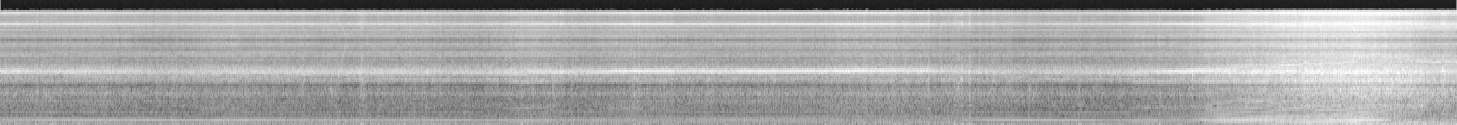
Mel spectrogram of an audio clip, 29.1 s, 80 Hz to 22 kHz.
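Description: KTM 950 Super Enduro's 950cc V-twin engine running steadily at road speed, with wind on the microphone. About 24 seconds in the engine revs up and grows louder as the bike accelerates to overtake a pickup truck.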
